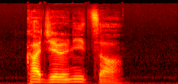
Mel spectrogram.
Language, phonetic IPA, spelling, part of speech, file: Polish, [ˌkad͡ʑɛlʲˈɲit͡sa], kadzielnica, noun, Pl-kadzielnica.ogg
